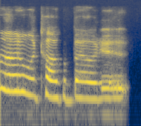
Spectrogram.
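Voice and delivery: acted, tearful crying voice. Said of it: "why are you crying?".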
